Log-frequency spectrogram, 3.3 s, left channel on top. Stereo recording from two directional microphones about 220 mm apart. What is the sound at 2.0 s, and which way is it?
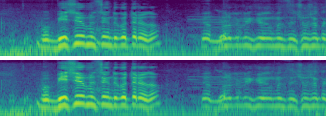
Speech, 55° left (ahead or behind).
